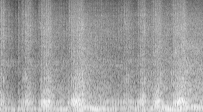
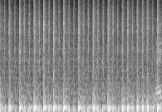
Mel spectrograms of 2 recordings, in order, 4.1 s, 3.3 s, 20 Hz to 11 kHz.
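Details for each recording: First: Yamaha Grizzly 600 ATV (about 1998–2001) single-cylinder after fitting a replacement choke mechanism: pulls steadily with throttle blipped about every two seconds, picking up cleanly; runs fine. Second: Yamaha Grizzly 600 ATV (about 1998–2001) single-cylinder: lumpy idle thump about three beats a second, slightly uneven, with black smoke and choke partly on; owner thinks it is running rich and plans to adjust the idle mixture screw.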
